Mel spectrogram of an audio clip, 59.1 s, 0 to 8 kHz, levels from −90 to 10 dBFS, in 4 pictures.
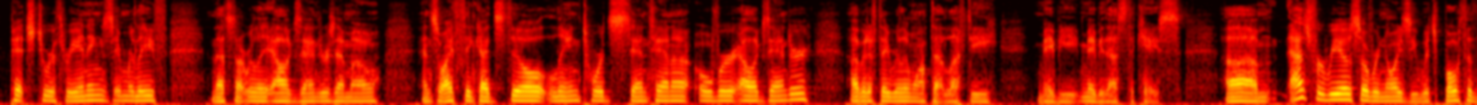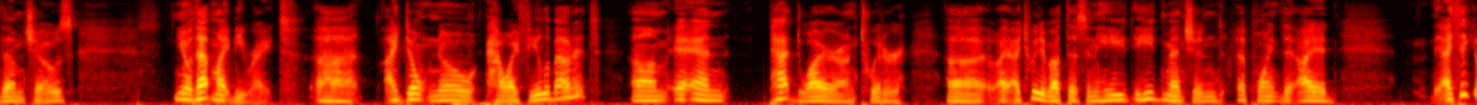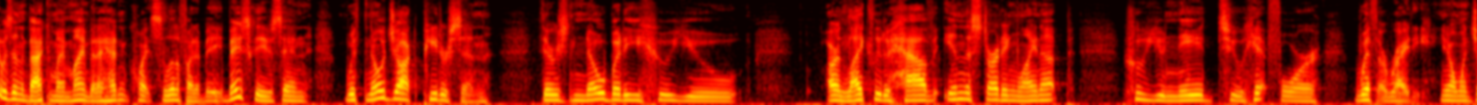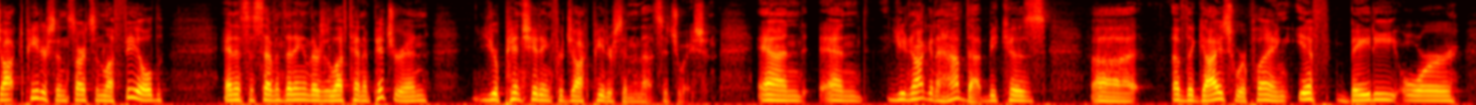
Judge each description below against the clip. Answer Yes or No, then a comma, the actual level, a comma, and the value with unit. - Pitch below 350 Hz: Yes, low, 135 Hz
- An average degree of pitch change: Yes, average, 3.6 semitones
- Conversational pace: Yes, average, 180 wpm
